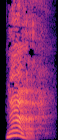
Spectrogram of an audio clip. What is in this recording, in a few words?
happy; dota; tinker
